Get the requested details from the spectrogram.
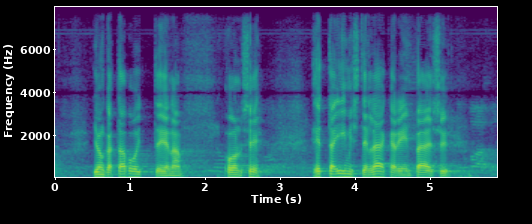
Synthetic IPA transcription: joŋkɑt̪ɑʋoit̪ːeːnɑ | onse | ḛt̪ːæihmist̪enlæːkæreːmpæːsy

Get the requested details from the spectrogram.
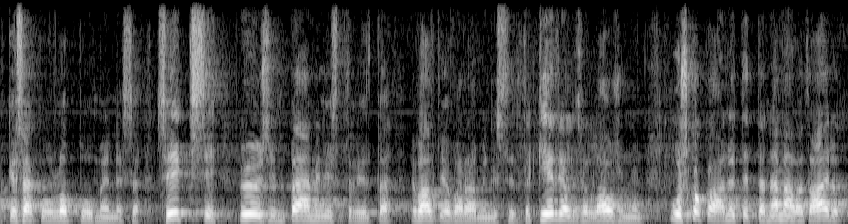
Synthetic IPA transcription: kesækuːllopːuːmmenːesːæ | siksipyːsimpæːminist̪erilt̪æjɑʋɑlt̪ioʋɑrɑminist̪erilt̪ækirjɑlːisellɑusunːon | uskokɑːnyt̪et̪ːænæmæoʋɑt̪ɑiɾot̪

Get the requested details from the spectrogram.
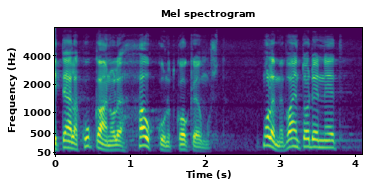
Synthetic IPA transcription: it̪æːlækukɑːnolehhɑukːunut̪kokemust̪ɑ̥ | meolemːeʋɑint̪odenːeːt̪

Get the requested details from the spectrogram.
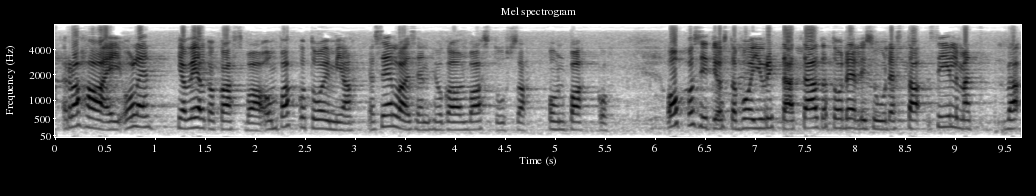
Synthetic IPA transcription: rɑɦɑːe̞jʔo̞lejɑʋe̞lkɑkɑsʋɑːʔo̞mpɑkːot̪o̞imiɑjɑse̞lːɑjse̞njo̞kɑonʋɑst̪uːsːɑ | ompɑkːo̞ | o̞pːo̞sit̪io̞st̪ɑʋo̞jyɾit̪ːæːt̪ːæːlt̪æt̪o̞de̞lːisuːde̞st̪ɑsilmæt̪ʋæ

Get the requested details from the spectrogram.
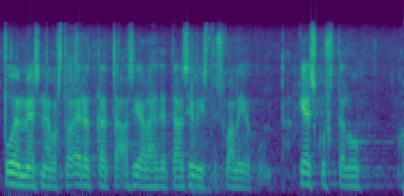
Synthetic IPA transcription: puhemːiesneowʋːˑost̪oeˑrˑot̪ːɑːet̪ːæ̰ɑ̰siɑlæhet̪et̪æːnsiʋist̪ysʋɑlijokṵnt̪ˑɑ̥ːkeskust̪elu | o

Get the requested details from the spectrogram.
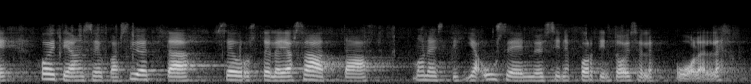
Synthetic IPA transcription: hoit̪eɑnsejokɑsyøt̪ːæːseurust̪elːejɑsɑːt̪ːɑː | monest̪ijɑ̰ʔuseimmyøssinːepport̪int̪oiselːeppṵo̰lḛlːe

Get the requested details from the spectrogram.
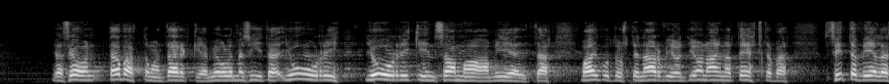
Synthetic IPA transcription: jɑseont̪ɑʋɑt̪ːomɑnt̪ærkeæmeolemːesiːt̪æjuːrijuːrikinsɑmɑːmielt̪æʋɑikut̪ust̪enɑrʋioint̪ionɑinɑt̪eht̪æʋæ | sit̪ːeʋʋielæ

